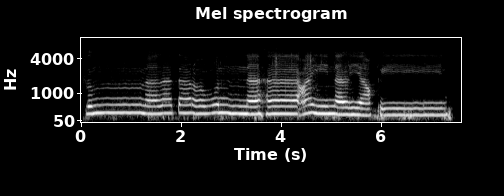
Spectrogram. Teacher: Jadi yang ada tasdid huruf nun dan mim kalau bertasdid itu didengungkan ya cara bacanya.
